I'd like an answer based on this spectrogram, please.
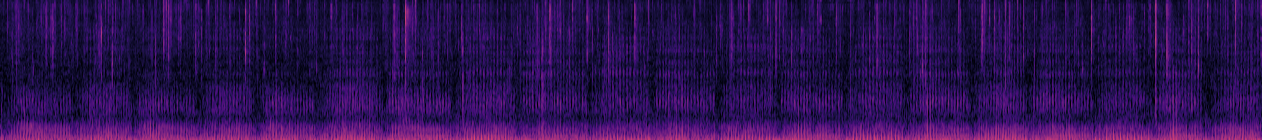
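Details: Cat purring in a steady low rumble that swells and fades with each breath, close and continuous, with sharp pops and crackles from a cozy fireplace scattered across the whole stretch.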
